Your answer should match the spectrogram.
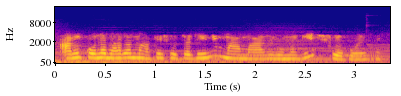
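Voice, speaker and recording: A woman's voice: high-pitched, fast. A young woman with a Kolkata Bengali accent tells a personal story conversationally and emphatically, repeating points and checking that the listener follows. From Kolkata, India. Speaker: caller recounting a personal experience. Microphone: phone call. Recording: tinny phone line with music underneath. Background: clear music bed.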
